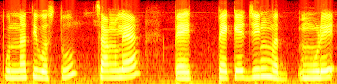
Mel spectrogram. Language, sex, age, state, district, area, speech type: Marathi, female, 30-45, Maharashtra, Washim, rural, spontaneous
